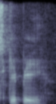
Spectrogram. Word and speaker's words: SCPI: what was i saying that's right oh scpi pronounced skippy aha okay cool yes so sapi i've heard of that but i don't really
